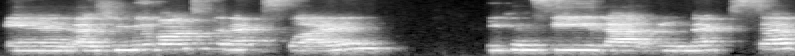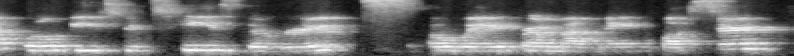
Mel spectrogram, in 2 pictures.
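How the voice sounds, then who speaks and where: Bright-voiced woman presenter in an echoey room. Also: a little high, measured pace. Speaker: student giving a demonstration speech. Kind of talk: prepared instructional speech, casual delivery. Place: indoor room on a recorded video meeting. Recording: roomy, echoey, distant microphone.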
